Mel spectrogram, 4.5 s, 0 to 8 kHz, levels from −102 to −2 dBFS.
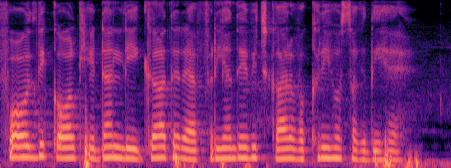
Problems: none marked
